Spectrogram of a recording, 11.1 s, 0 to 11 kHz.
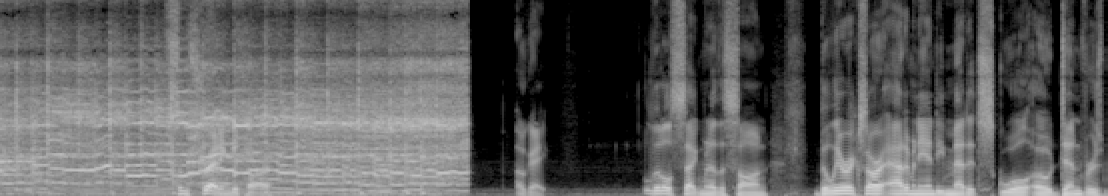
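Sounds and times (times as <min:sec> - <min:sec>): hard rock electric guitar lead: 0:00.0 - 0:04.7.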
